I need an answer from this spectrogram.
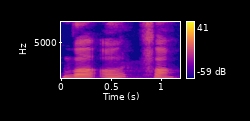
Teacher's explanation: इनके उच्चारण में हमारे दांत और ओंठ दोनों आपस में मिलकर इनका उच्चारण करते हैं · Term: दंत्योष्ठ वर्ण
